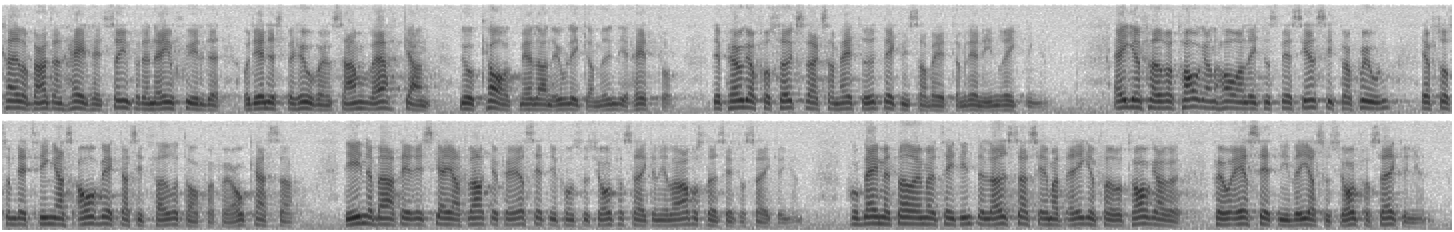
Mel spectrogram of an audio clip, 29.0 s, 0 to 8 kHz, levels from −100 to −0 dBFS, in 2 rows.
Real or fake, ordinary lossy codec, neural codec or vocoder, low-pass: fake; none; codec, 16 kHz, 8 kbps, FunCodec, trained on Chinese and English, 25 frames a second; 7.2 kHz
